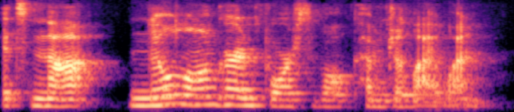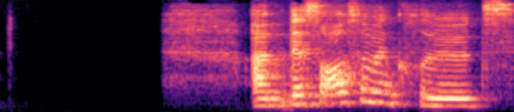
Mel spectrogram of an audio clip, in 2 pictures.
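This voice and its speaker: A woman with an ordinary speaking voice talks at a medium pitch and a moderate pace. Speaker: property manager presenting to landlords. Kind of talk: business presentation to clients.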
